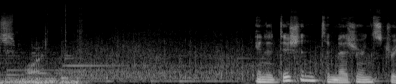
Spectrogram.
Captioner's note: helicopter noise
